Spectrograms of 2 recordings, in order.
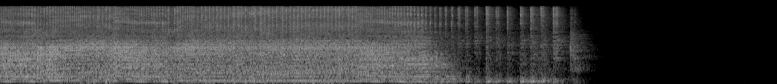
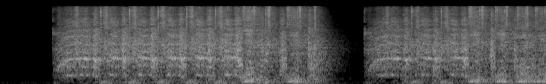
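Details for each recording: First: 1999 Honda 400EX turbocharged quad, after the carburetor drain bolt was referenced to boost: strong, even high-rev run for about four seconds, then winds down in slowing pulses and stops; runs a lot better, revving out. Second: 1999 Honda 400EX turbocharged quad, 198 main jet fitted: engine fires with an uneven wandering rasp, dies briefly and restarts; rough running, possibly because the carburetor float bowl drain wasn't referenced to boost and air was pushing out of the carburetor.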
